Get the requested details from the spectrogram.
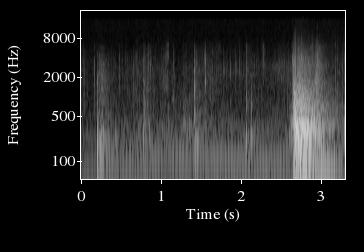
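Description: A door swings shut behind a man walking away, with a single solid thunk near the end, preceded by a few faint footsteps or light taps in quiet surroundings.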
